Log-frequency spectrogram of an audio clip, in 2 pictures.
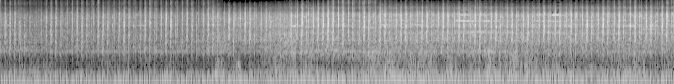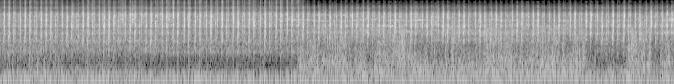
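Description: A tractor engine chugs steadily close by.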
